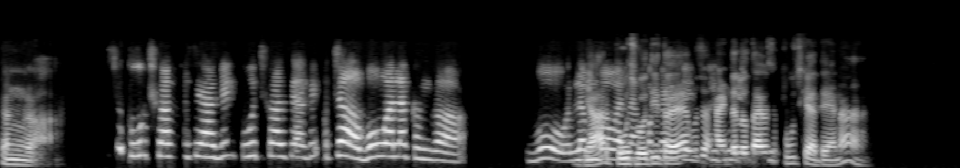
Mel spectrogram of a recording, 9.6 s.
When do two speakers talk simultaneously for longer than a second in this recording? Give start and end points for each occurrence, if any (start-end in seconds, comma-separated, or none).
5.9-7.5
